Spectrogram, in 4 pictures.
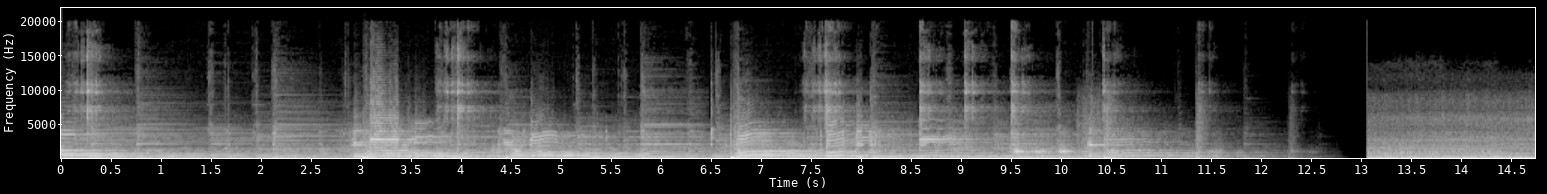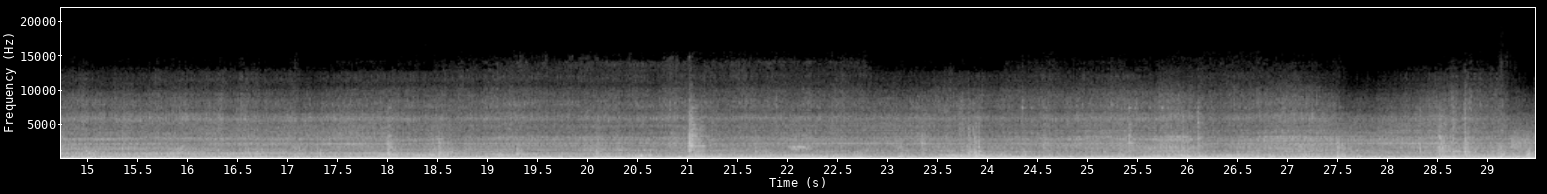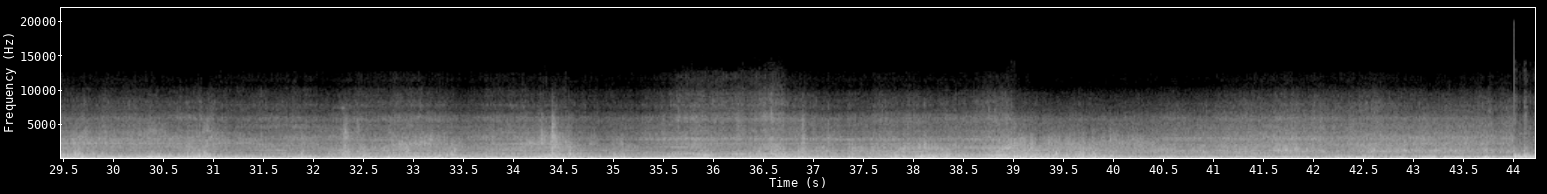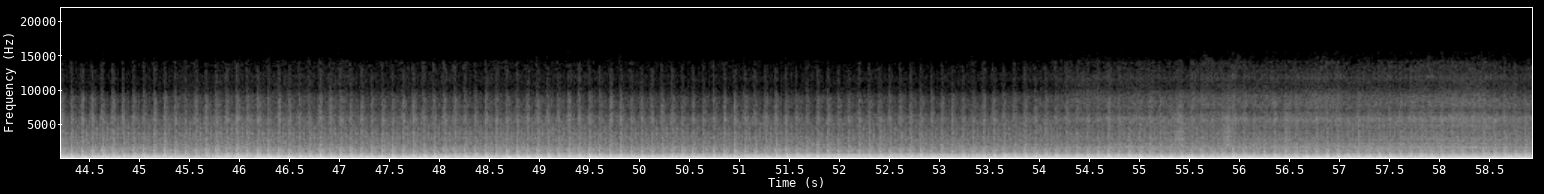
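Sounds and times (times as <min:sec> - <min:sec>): engine running steadily: 0:13.1 - 0:58.9.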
